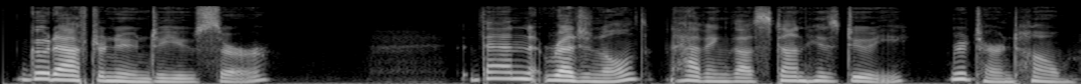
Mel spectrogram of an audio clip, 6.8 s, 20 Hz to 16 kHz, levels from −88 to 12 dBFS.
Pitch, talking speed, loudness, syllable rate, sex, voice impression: 180 Hz, 125 wpm, -18 LUFS, 4.6 syllables/s, female, very feminine, very adult-like, slightly clear, intellectual, elegant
